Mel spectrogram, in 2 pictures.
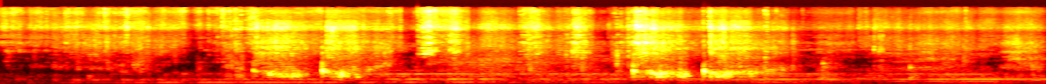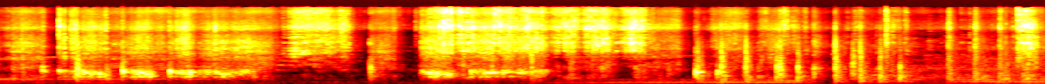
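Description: A trowel and a flat wooden strip scraping, scooping and spreading damp cement mix across a wooden mould board, in irregular gritty scrapes with sharp knocks in between.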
